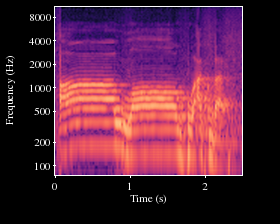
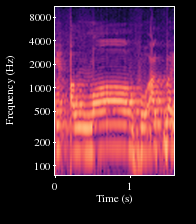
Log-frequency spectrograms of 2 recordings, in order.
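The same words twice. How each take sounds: First: The first vowel of Allah is long. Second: The first vowel of Allah is short. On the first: The speaker calls it wrong. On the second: The speaker calls it right.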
